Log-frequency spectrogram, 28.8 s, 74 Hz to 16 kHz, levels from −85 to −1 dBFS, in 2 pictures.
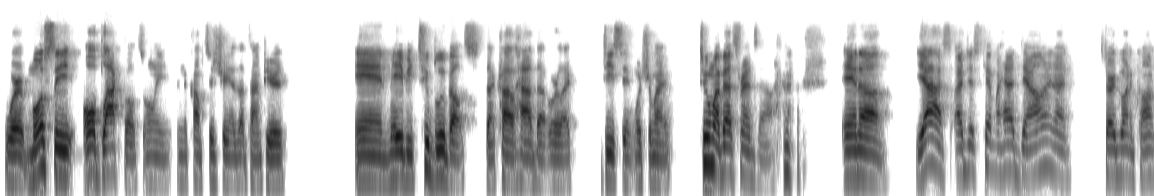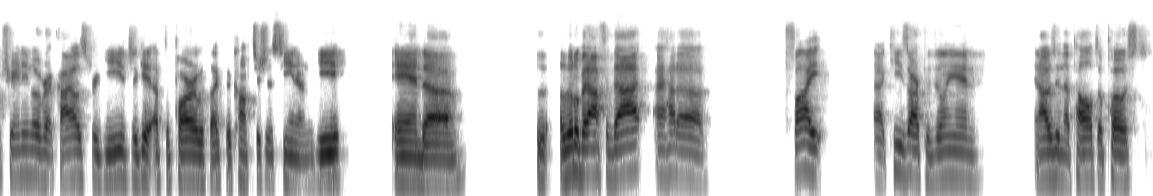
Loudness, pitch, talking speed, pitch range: -22 LUFS, 125 Hz, 185 wpm, 115-140 Hz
